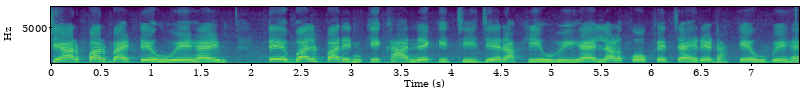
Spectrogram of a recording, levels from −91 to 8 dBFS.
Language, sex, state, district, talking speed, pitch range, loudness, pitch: Hindi, female, Chandigarh, Chandigarh, 160 wpm, 255-285 Hz, -14 LUFS, 270 Hz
